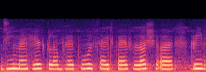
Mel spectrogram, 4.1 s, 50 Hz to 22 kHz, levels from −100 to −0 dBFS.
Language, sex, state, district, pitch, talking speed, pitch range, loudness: Hindi, female, Delhi, New Delhi, 230 Hz, 160 wpm, 225-240 Hz, -13 LUFS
